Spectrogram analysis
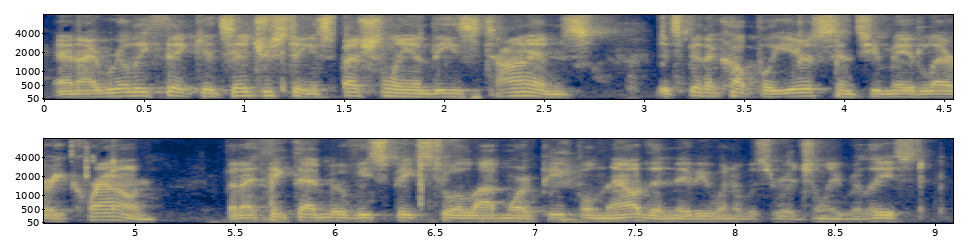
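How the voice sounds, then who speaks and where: A man hosting a casual panel interview, asking questions politely and haltingly with frequent compliments. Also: on the low side, fairly even intonation. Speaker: host moderating a cast panel. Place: indoors on a group video call. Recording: video call with noise and clicks.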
